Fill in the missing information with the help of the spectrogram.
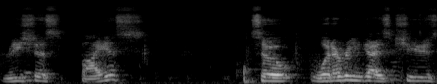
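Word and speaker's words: Rías Baixas: before i went there i always pronounced this as the region as rishi spicious i swear on the bus trip it's rishi's bias so whatever you guys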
